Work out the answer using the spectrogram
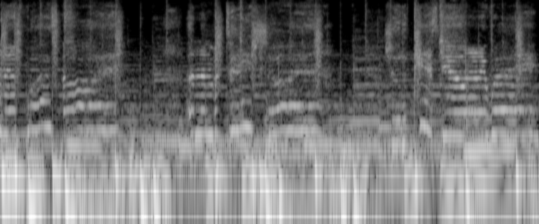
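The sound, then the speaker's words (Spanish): A pop song plays, with a sung lead vocal over a steady beat, bass and layered instruments. The music stays loud and continuous throughout. “y la canción suena así.”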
